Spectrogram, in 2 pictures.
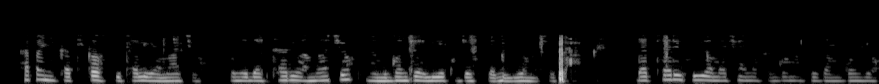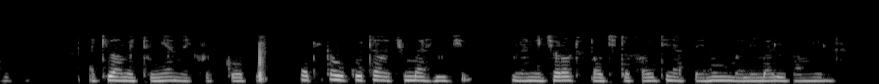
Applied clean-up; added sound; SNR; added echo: none; none; none; none.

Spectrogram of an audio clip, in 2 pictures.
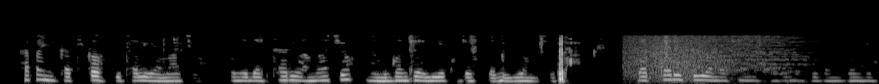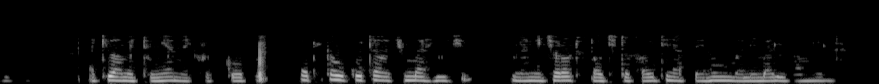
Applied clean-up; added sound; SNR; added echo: classical method Wiener filter.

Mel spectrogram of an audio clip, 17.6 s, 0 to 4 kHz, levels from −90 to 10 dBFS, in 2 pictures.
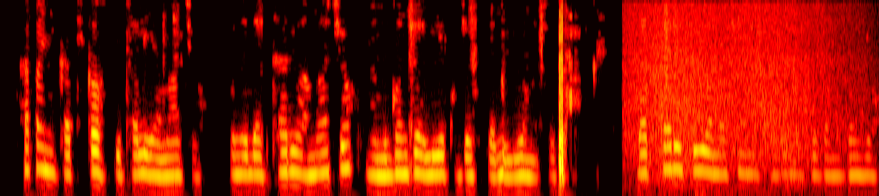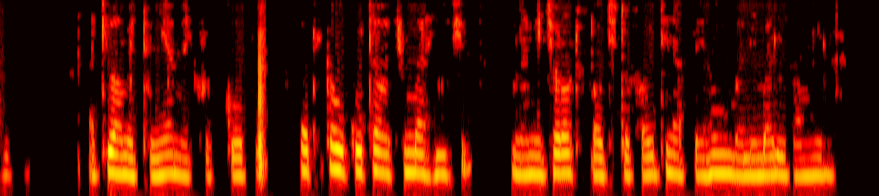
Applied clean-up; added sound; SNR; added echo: none; Ocean; 11 dB; none.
